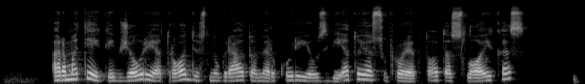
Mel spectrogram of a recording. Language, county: Lithuanian, Vilnius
